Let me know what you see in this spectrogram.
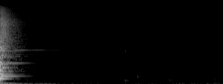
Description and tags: Ludwig Snare Drum Rim Shot
Drum, Ludwig, Rim, Shot, Snare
